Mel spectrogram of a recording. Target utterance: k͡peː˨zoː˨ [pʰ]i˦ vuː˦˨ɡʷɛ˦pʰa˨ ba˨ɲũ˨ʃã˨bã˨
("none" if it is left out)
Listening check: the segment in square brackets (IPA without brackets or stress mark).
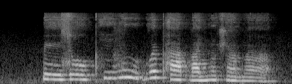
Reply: pʰ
